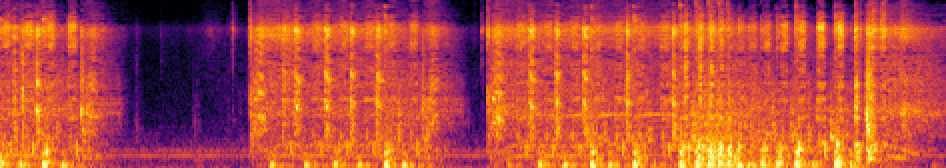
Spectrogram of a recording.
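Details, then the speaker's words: Quad single-cylinder engine running with airbox open and cleaned: uneven popping cuts out as it stalls, silence, then cranks and catches again running ragged; hard to keep running. "Ouh là là, bon bah je pense qu'il a plus envie donc bon bah c'est la fin de la vidéo."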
